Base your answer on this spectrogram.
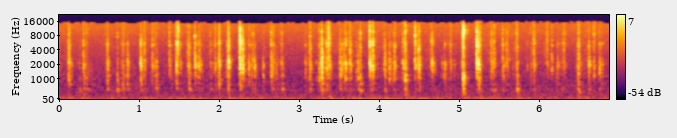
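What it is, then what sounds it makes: Old plastic computer keyboard being typed on. Fingertips type on the keys of a full-size vintage beige plastic computer keyboard, producing a steady run of quick, dry clicks and clacks with a bright edge and almost no ring. The keystrokes come in uneven bursts, some landing harder and louder than others.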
